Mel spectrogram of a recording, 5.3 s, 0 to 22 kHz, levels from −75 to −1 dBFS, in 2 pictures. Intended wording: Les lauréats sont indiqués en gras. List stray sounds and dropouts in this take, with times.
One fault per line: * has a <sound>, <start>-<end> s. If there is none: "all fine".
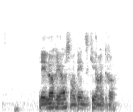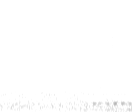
all fine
